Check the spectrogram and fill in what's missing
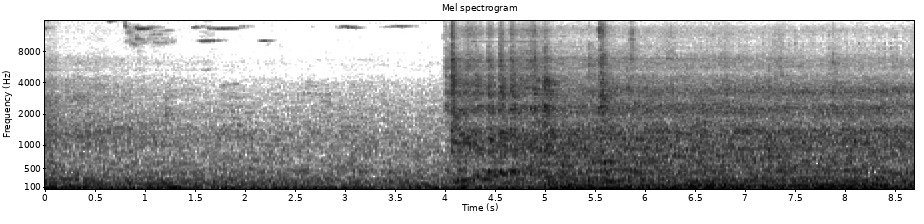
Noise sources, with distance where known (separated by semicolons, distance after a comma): medium-sounding engine, near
